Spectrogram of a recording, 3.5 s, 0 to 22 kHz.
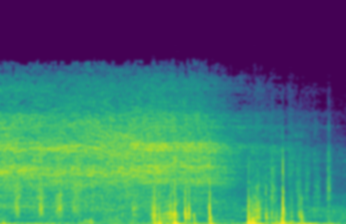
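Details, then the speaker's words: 2003-2007 Ford 6.0L Powerstroke, high-pressure oil system pressurized with compressed air to check for leaks after repair: steady high-pitched hiss, then handling clunks; air leaking at the test gauge fitting, not the engine. "But I hear a leak on the other side. So I'm gonna put this on. Oh, it's leaking from my gauge. Yeah, it's leaking from my gauge."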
